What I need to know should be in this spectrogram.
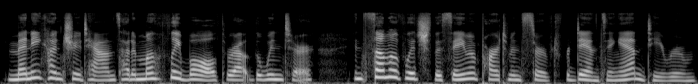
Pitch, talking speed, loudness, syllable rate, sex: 225 Hz, 195 wpm, -19 LUFS, 5.0 syllables/s, female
